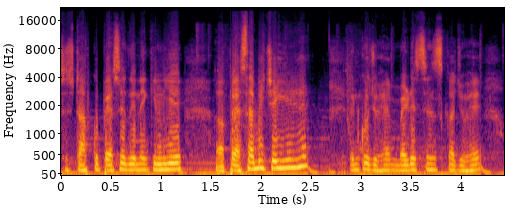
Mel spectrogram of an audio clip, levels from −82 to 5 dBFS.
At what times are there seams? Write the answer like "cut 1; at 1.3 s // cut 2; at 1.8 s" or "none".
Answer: cut 1; at 2.7 s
